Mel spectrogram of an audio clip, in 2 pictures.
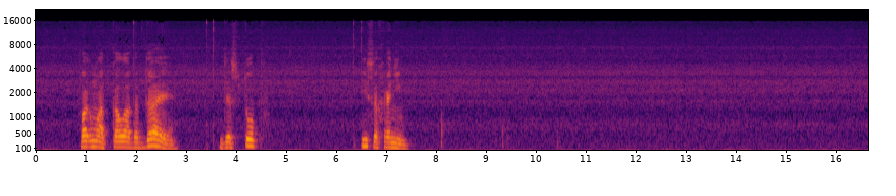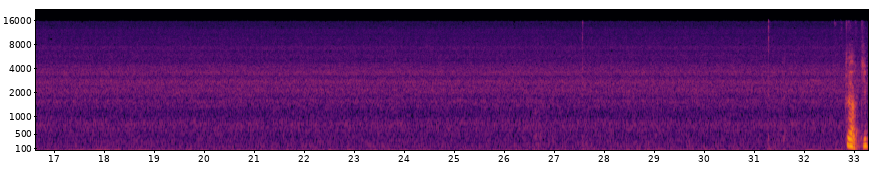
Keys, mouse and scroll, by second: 27.6-31.3 drag, 32.6-33.2 drag.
